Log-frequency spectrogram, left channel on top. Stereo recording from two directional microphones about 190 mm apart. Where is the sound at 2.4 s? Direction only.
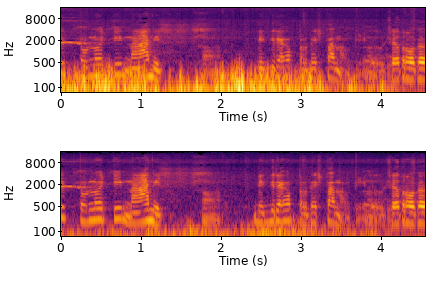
20° right (ahead or behind).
